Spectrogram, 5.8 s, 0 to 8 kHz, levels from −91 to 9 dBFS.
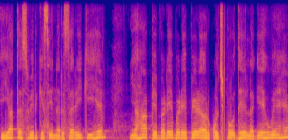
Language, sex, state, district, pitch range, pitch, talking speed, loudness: Hindi, male, Jharkhand, Ranchi, 150-160 Hz, 155 Hz, 175 wpm, -12 LUFS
